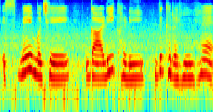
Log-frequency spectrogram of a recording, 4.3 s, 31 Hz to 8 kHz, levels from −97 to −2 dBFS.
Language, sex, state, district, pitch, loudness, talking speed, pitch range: Hindi, female, Madhya Pradesh, Katni, 185 Hz, -16 LUFS, 100 wpm, 175-210 Hz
